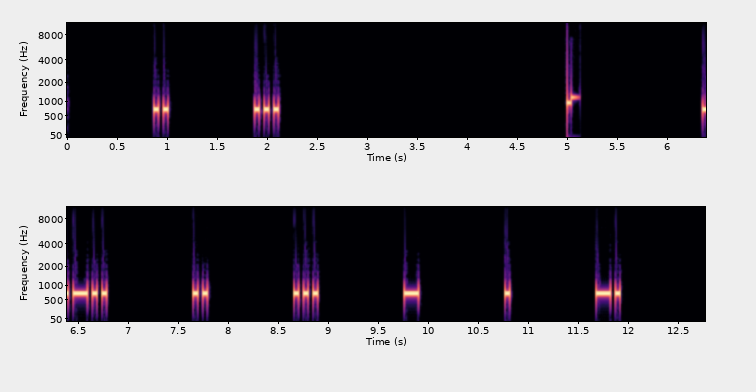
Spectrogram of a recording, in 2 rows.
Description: Morse code, heard as a keyed tone, about 25 wpm, spaced as for 9 wpm, 690 Hz. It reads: IS LISTEN
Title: 6x Character Spacing - Top 500 Words - 25wpm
